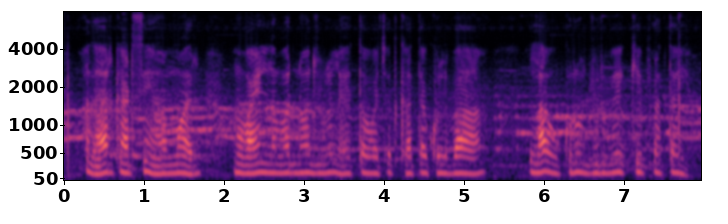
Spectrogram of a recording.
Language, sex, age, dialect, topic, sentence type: Magahi, male, 36-40, Western, banking, question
